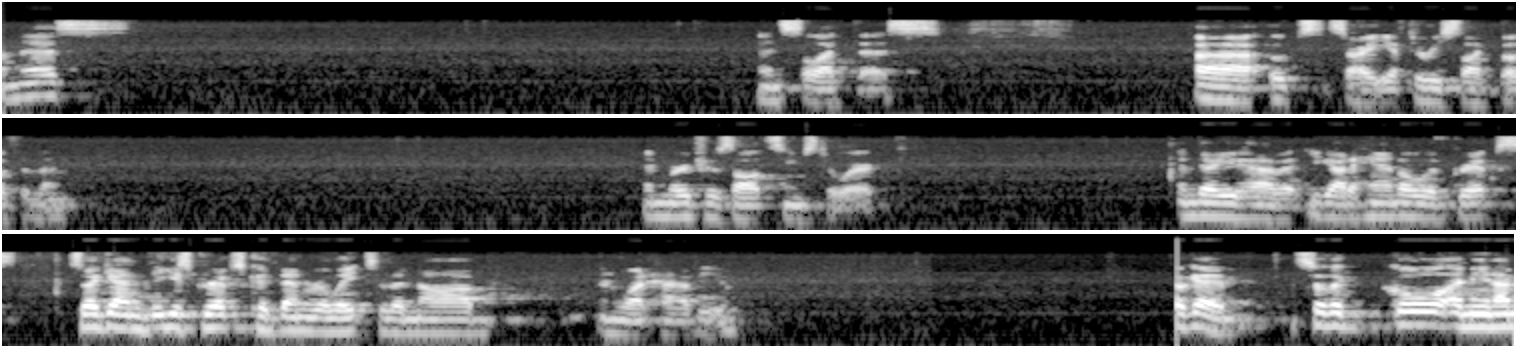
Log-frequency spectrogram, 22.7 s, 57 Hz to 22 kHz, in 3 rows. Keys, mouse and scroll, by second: 0.5 click, 6.4 right click, 7.4 click, 13.3-15.1 middle drag, 15.1 scroll down 1, 15.3-18.5 middle drag, 19.7 click.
